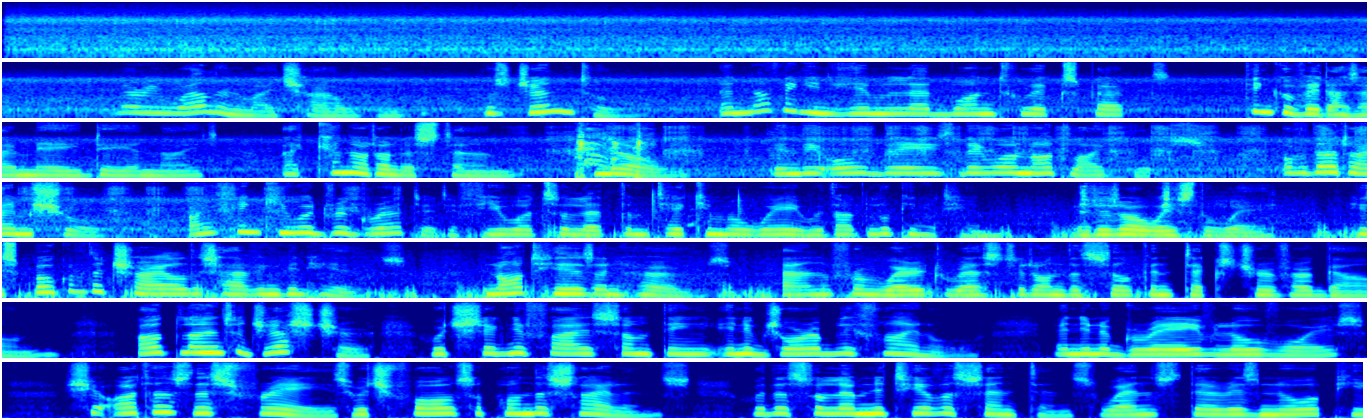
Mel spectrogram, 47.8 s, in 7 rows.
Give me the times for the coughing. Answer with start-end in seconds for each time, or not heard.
16.5-16.9, 25.8-27.0.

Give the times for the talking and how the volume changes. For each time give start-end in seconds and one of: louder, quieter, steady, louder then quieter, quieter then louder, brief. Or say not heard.
7.4-47.7 steady.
